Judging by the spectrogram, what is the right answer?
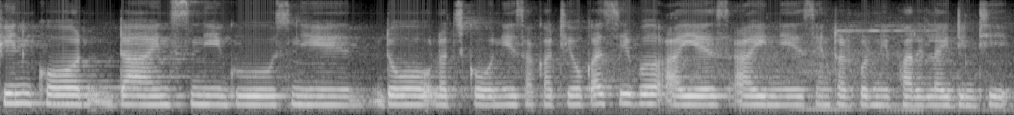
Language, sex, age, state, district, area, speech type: Bodo, female, 18-30, Assam, Chirang, rural, read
